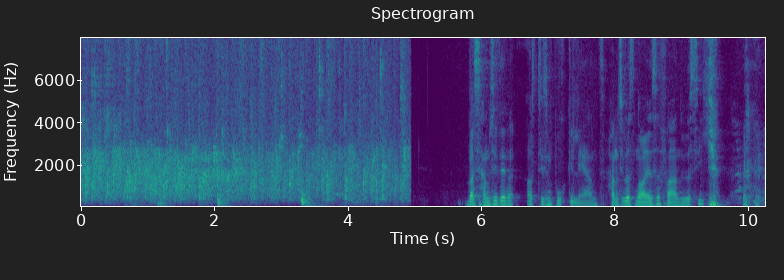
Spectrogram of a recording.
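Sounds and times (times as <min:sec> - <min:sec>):
audience applause: 0:00.0 - 0:05.0
speech: 0:05.8 - 0:10.2
laughter: 0:09.8 - 0:10.2.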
